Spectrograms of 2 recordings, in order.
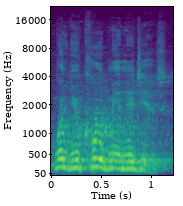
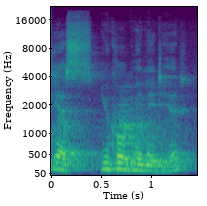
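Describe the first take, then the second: First: Louder, quicker accusation; accusing complaint. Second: Said in the usual way. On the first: Acted. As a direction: throw the complaint at them, a touch indignant. Acting out an accusing colleague.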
